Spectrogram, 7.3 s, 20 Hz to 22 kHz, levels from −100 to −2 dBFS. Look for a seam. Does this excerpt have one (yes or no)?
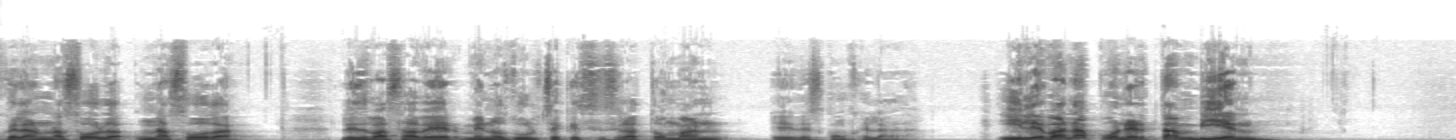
yes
